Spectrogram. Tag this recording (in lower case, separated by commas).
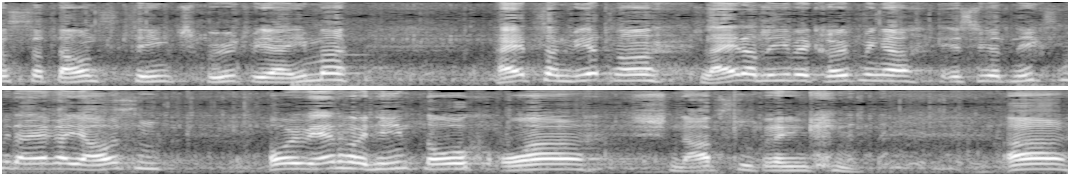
speech, gurgling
